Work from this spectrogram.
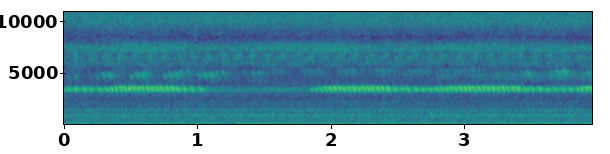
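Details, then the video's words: Crickets singing at night: a steady, high, shrill trill that dips softly near the middle of the clip and then resumes at full strength, over a faint, even background hiss. "ALUNAN CENGKERIK MALAM"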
